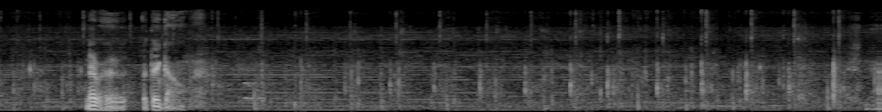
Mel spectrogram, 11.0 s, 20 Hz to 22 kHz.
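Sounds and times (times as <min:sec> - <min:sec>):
footsteps on tiled floor: 0:00.0 - 0:01.2, 0:02.6 - 0:11.0.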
